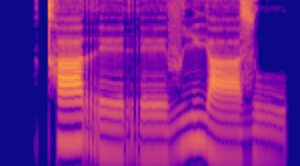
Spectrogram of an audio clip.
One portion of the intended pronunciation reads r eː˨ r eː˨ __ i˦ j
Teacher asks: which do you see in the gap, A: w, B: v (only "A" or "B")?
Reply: B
